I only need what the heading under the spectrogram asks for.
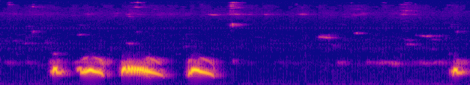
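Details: Decoy recording of caged spotted doves of Malay and lively-style strains from Roi Et, Thailand, for luring birds: one phrase of four deep coos, the third longest and drawn out, followed by silence and a short opening note.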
